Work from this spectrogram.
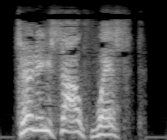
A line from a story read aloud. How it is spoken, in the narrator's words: yelled Moody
